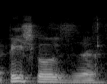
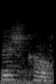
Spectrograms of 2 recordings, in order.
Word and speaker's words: pishko: say was, when the pishkos come back, why then it's time you can butcher. So you pronounce it fishko, huh? Pishko, pishko, pishko, pishko.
